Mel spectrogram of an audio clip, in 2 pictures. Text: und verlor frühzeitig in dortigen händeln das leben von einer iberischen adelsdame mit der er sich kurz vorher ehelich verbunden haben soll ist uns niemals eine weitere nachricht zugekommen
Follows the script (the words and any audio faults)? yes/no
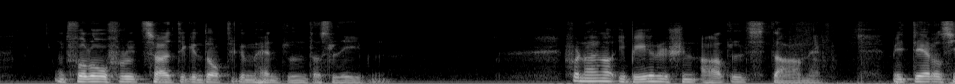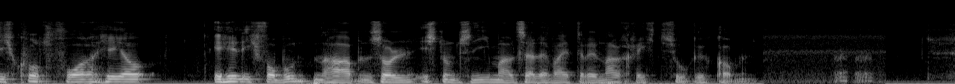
no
